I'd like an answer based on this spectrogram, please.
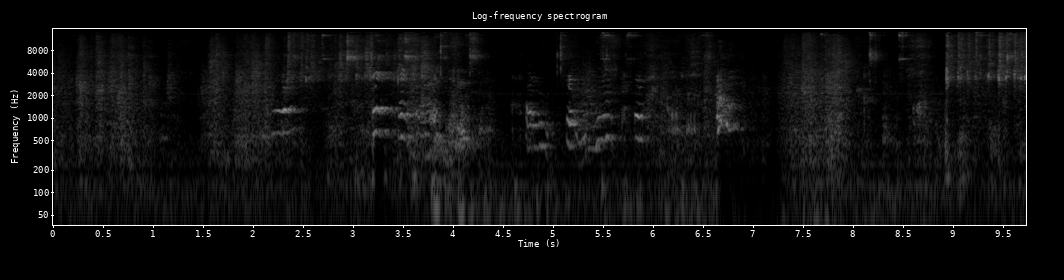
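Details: Anna the pug whimpers excitedly at mealtime, eager for breakfast or dinner; short wavering whines rise and fall amid clattering and rustling indoors.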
